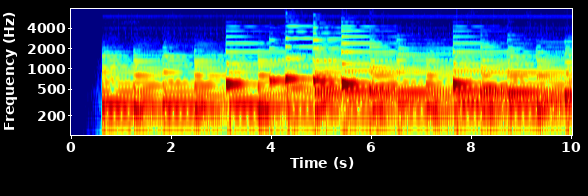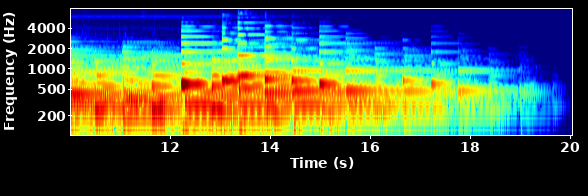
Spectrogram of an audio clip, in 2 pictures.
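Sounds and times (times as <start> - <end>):
piano sonata: 0.5 - 19.6.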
